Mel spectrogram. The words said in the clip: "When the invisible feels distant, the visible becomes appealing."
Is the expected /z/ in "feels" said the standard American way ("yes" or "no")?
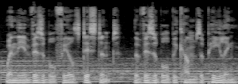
yes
